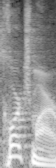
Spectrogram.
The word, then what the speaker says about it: Kortchmar: you know, and for those that don't know, Danny, it's Kortchmar, right? Am I saying that right? – That's right.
